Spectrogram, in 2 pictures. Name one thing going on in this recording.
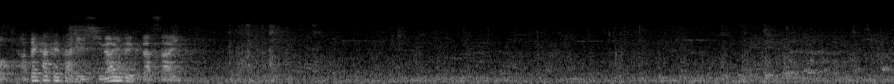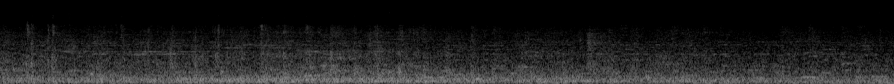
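A low steady murmur fills a large echoing hall.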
